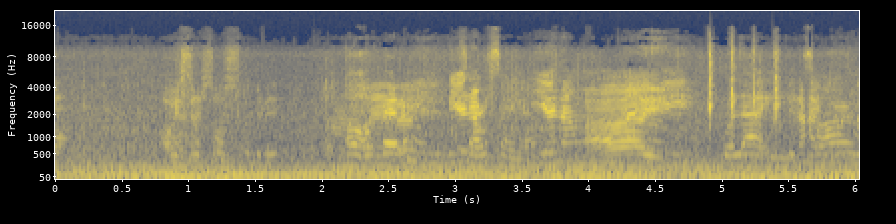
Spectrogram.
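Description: Low, steady engine and road rumble of a van heard from inside the cabin, with passengers' voices talking over it in short stretches.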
